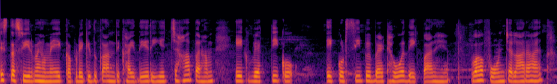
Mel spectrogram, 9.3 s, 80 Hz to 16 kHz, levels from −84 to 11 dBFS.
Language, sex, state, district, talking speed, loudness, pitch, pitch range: Hindi, female, Maharashtra, Sindhudurg, 200 wpm, -19 LUFS, 175 Hz, 165-180 Hz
